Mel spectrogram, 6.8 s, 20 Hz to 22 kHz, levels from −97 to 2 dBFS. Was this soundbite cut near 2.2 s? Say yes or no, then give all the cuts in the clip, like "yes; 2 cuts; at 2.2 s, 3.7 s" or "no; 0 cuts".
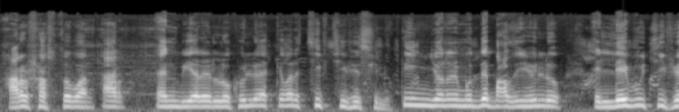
no; 2 cuts; at 1.0 s, 3.8 s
